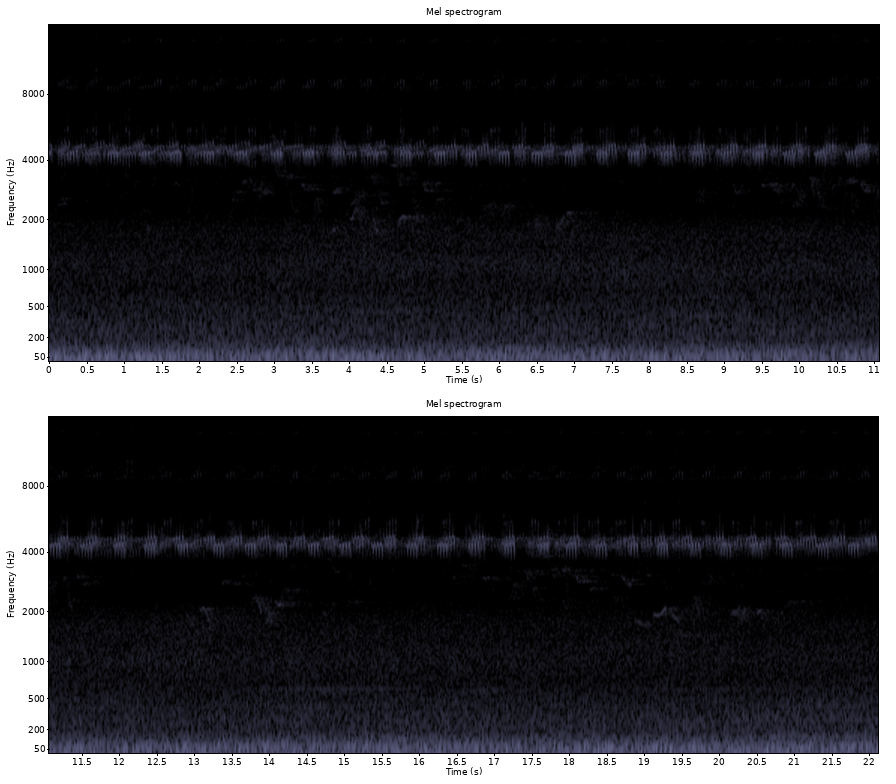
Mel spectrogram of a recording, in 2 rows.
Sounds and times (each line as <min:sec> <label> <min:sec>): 0:00.0 crickets 0:22.1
